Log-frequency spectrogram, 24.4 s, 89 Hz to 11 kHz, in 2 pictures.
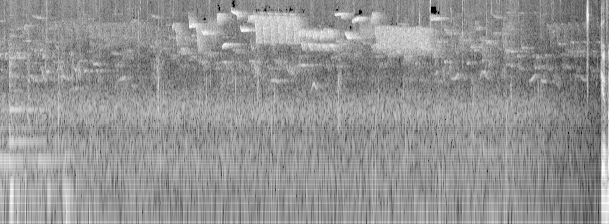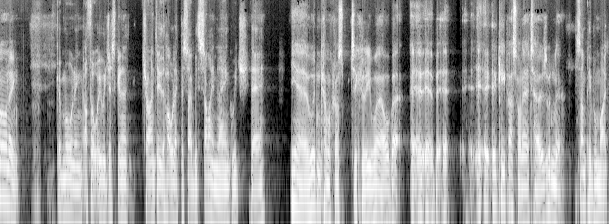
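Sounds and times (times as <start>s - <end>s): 
dawn chorus of many birds chirping, trilling and whistling: 0.0s - 13.4s, 22.5s - 24.3s
speech: 12.0s - 12.7s, 13.3s - 24.3s.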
